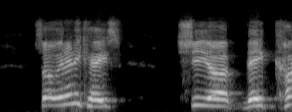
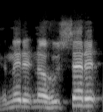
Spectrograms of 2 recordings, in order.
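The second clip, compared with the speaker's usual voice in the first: normal talking voice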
